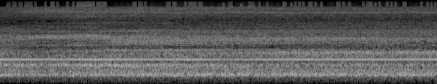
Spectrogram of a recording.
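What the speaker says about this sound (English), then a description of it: "Does this hairdryer not get hot enough?" A hair dryer blows not very hot air with a steady, loud whooshing hum and a thin whine, running continuously without any voices.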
